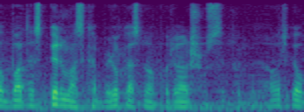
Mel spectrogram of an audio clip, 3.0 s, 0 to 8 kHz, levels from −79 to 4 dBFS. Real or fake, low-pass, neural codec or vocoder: fake; 7.2 kHz; codec, 16 kHz, 0.8 kbps, ZipCodec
